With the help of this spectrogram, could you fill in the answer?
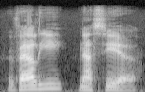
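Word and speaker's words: Vali Nasr: Vali Nasir, sure, that's how you say it, in addition to being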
